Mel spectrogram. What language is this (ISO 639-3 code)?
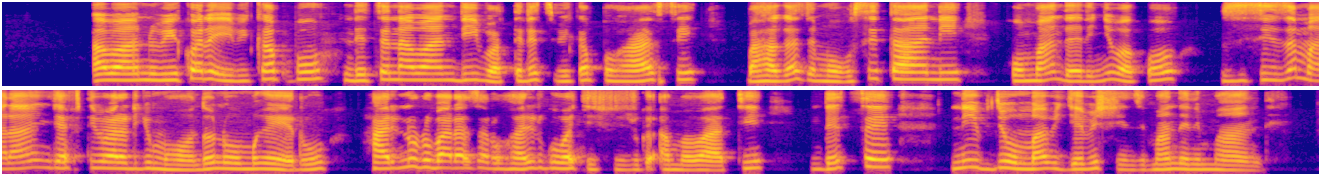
kin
